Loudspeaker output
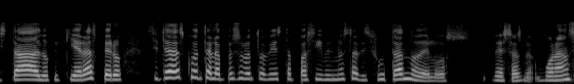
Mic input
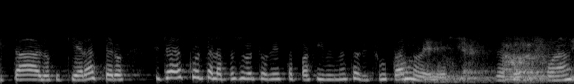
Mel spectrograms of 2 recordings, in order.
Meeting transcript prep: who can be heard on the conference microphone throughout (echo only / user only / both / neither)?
both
